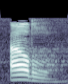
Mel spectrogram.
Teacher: Antara rokhawah dan syiddah. Jadi suara tidak terlalu tertahan dan juga tidak terlalu mengalir tengah-tengah. Ar. Ada alirannya cuma enggak terlalu panjang. · Term: bainiyah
